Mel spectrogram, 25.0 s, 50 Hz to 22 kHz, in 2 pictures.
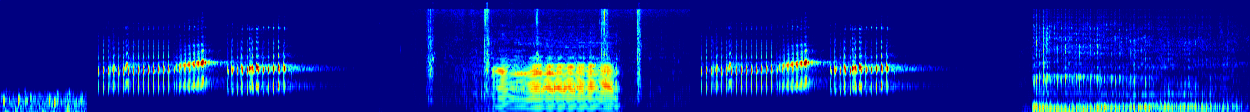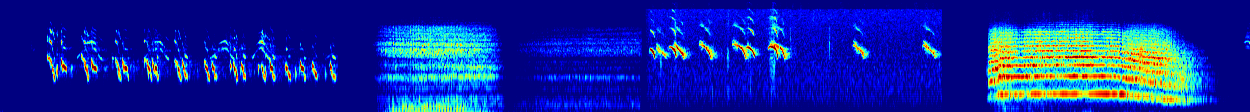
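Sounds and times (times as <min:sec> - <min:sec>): low rough animal call: 0:04.4 - 0:06.7
bird's sharp falling chirps: 0:19.0 - 0:21.9
fast chirps: 0:19.0 - 0:22.0.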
